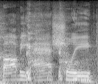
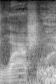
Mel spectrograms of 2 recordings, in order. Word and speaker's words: Lashley: She goes, his name's Bobby Ashley or Bobby Asby or something. His name's Lashley. He was their reigning world champion.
